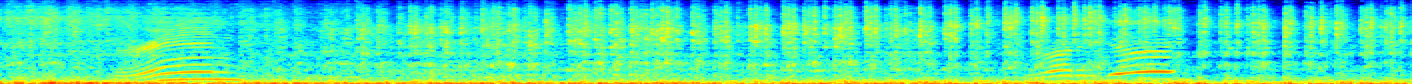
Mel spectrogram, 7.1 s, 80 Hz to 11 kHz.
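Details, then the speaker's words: 1967 El Camino small-block Chevy 355 with Vortec heads and a big cam, fired up with the valve cover on after the PRW 1.5 roller rocker install. Lumpy idle with crisp throttle blips and even firing; no rattle, tapping or rocker hitting heard. "Let's fire it up and see if it rattles or anything. I don't hear any hitting. That was pretty good."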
